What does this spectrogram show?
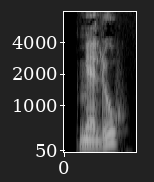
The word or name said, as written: merlot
